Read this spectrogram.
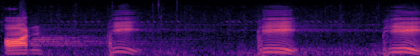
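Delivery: stuck on one word, breaking off each time; a flustered man who cannot get it out; lightly acted tongue-tied stammer. A narrator's reading. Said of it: "กลายเป็นคนติดอ่างขึ้นมา".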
